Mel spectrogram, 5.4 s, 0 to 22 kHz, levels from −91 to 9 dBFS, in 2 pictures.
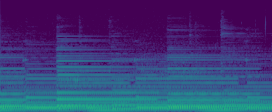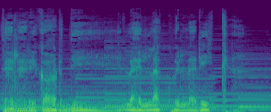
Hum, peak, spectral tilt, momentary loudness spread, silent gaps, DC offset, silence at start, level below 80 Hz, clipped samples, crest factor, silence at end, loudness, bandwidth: none; -6 dBFS; -8 dB/octave; 14 LU; none; under 0.1%; 0 s; -26 dBFS; under 0.1%; 16 dB; 0 s; -25 LUFS; 11 kHz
